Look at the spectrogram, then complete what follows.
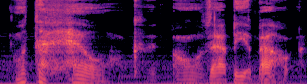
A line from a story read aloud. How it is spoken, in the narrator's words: He asked quietly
